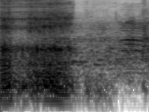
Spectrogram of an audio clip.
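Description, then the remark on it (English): A man voices a loud, rasping snore, one raspy drawn-out breath that rattles for about a second, then trails into a softer, breathy rumble. “He would be praying, I'd be snoring.”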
